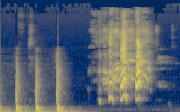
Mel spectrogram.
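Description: Three firm, evenly spaced knocks on a front door, loud with a solid thud, followed by a short burst of laughter.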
